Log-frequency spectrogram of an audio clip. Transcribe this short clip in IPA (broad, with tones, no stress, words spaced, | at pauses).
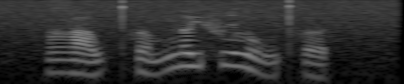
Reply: ɣa˨˩˦wt̪ʰə˨˩˦m nə˧jfi˧lu˨˩˨ŋt̪ʰəː˨˩t̚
